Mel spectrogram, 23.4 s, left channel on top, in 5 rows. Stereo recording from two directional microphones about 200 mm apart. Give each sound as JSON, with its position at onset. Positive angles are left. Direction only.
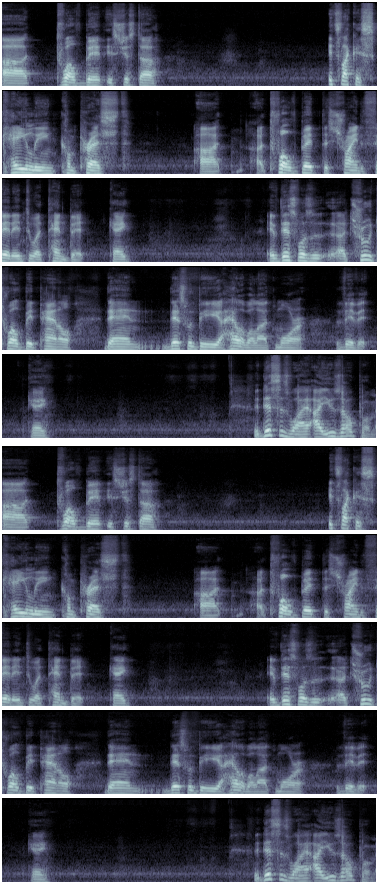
{"t": 0.0, "sound": "speech", "side_deg": 45}
{"t": 4.0, "sound": "speech", "side_deg": 40}
{"t": 12.6, "sound": "speech", "side_deg": 45}
{"t": 21.6, "sound": "speech", "side_deg": 40}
